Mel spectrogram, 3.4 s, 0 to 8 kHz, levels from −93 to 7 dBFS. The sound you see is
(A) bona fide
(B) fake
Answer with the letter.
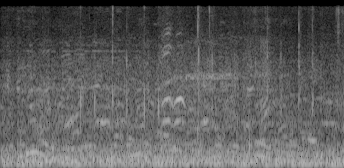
A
